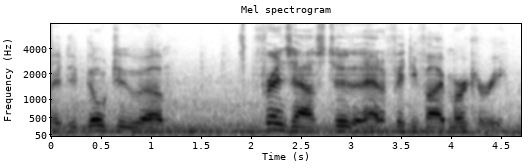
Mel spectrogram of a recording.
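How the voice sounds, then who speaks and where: Male voice, moderately paced, some room echo audible and background noise noticeable. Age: 70s. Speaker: farmer. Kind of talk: casual vlog monologue. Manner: relaxed, rambling.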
